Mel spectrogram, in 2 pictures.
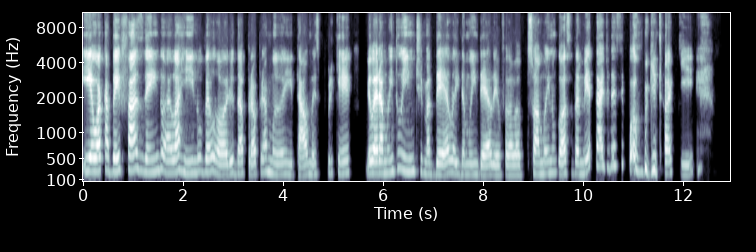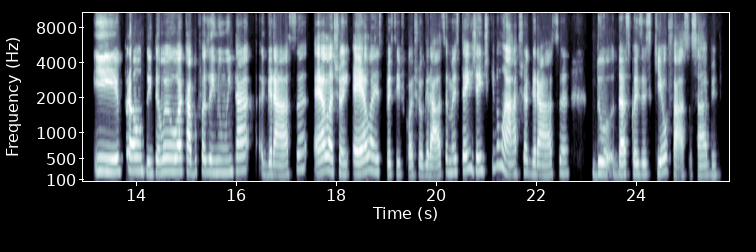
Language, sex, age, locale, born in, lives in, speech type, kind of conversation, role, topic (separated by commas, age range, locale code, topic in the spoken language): Portuguese, female, 35-39, pt-BR, Brazil, Portugal, conversation, advice, user, Como decido quando estabelecer limites e escolher quais batalhas vale a pena travar diante de críticas?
